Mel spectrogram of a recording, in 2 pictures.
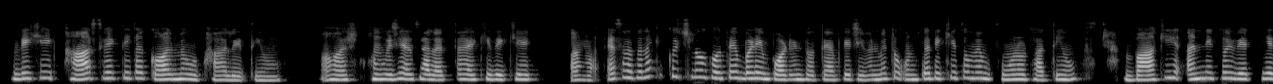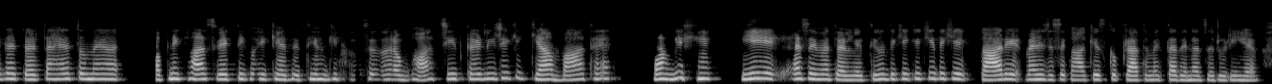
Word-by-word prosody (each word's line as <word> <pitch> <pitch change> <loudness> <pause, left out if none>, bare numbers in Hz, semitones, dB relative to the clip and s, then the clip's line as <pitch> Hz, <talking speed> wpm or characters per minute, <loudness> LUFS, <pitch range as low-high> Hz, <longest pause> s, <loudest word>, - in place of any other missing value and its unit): देखिए, 270 +4 -1
एक 285 - -9
खास 255 +3 +3
व्यक्ति 285 0 -3
का 280 0 -2
कॉल 230 +1 +4
मैं 245 +1 +4
उठा 210 -1 -3
लेती 195 -1 -4
हूँ 190 +1 -5 0.5
और 220 0 +3 0.3
मुझे 240 +2 +2
ऐसा 235 0 +1
लगता 215 +1 -2
है 230 -1 +2
कि 230 +1 -3
देखिए 225 +1 0 0.4
अ, 205 - +1 0.3
ऐसा 265 +6 -1
होता 300 -1 0
है - - -3
ना 345 - -1
कि 430 - -21
कुछ 365 -1 -7
लोग 335 -1 -1
होते 285 +1 +1
हैं, 295 -2 0
बड़े 275 +1 +3
इम्पोर्टेंट 230 -3 +3
होते 215 +1 -4
हैं 210 - +1
आपके 225 +2 -2
जीवन 215 -1 -5
में 245 - +1
तो 290 +2 -4
उनका 230 +1 0
देखिए 265 +2 -3
तो 295 +1 -5
मैं 280 -2 0
फ़ोन 230 0 +1
उठाती 225 -1 -2
हूँ। 225 +3 0 0.6
बाकी 225 +8 +3
अन्य 270 +3 +3
कोई 280 0 -2
व्यक्ति 255 +1 +1
अगर 255 0 +2
करता 225 +1 +1
है 245 +1 +2
तो 255 -1 +1
मैं 245 -1 +3 0.4
अपने 255 +4 +3
खास 250 -1 +2
व्यक्ति 235 +1 +1
को 245 - -5
ही 240 - 0
कह 225 - +3
देती 230 +2 -1
हूँ 240 -1 +2
कि 250 - -2
खुदसे 235 0 -9
ज़रा 225 0 -2
बातचीत 245 +4 -2
कर 245 0 +1
लीजिए 260 +2 -1
कि 275 -1 -6
क्या 230 -1 +5
बात 225 +4 0
है? 265 +1 -1 0.5
अब 250 -1 +6
देखिए, 270 -1 +2 0.4
ये 270 0 +5 0.3
ऐसे 255 -1 +3
मैं 235 -1 +1
कर 215 -2 +2
लेती 205 +1 -2
हूँ। 235 +1 +2
देखिए, 245 0 -2
क्योंकि 260 +1 -2
देखिए 260 -1 +1 0.2
कार्य 220 +3 +5
मैंने 230 +1 +3
जैसे 220 0 -4
कहा 210 -1 -2
कि 225 +2 0
इसको 220 +1 -3
प्राथमिकता 210 0 0
देना 205 -1 -1
ज़रूरी 200 0 -3
है, 195 0 -2
235 Hz, 210 wpm, -23 LUFS, 220-260 Hz, 0.6 s, अब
